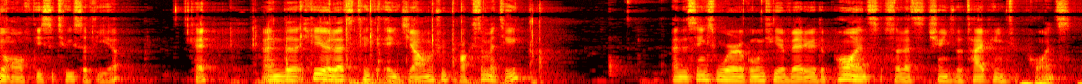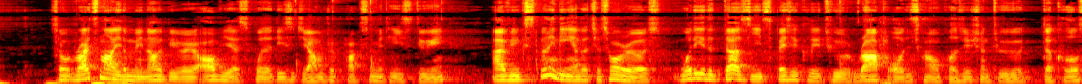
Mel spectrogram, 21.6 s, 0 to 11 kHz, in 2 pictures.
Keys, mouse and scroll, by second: 0.3 click, 0.8 d, 2.6 ctrl+a, 6.7-7.5 ctrl+middle drag, 7.5-10.3 drag, 10.3-13.9 middle drag, 13.9 click, 14.6 click, 19.4 alt+shift+click.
